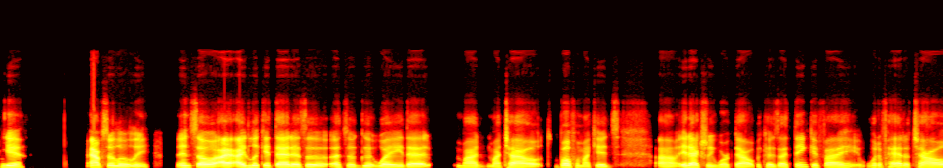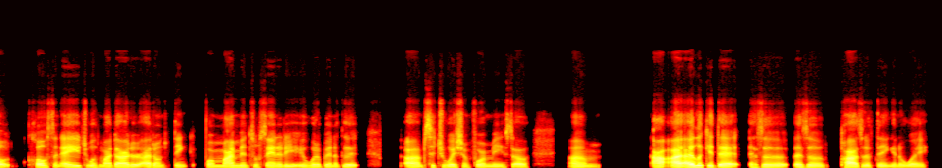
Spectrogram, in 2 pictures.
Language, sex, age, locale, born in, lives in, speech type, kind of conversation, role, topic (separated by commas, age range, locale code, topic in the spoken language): English, female, 35-39, en-US, United States, United States, conversation, podcast, guest, What helps you create healthy boundaries between your work and personal life at home?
